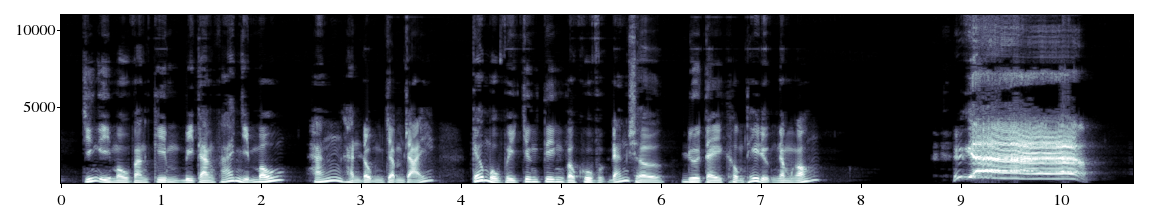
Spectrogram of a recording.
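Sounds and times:
speech: 0.2s - 7.6s
shrill terrified scream of an immortal in a fantasy audiobook: 8.8s - 10.5s.

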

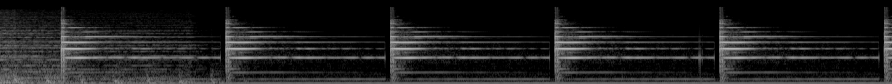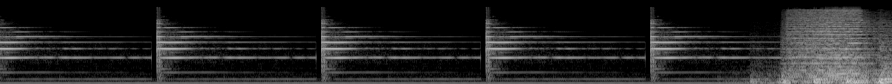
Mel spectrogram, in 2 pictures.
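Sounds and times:
bell tolling: 0.0s - 17.8s.

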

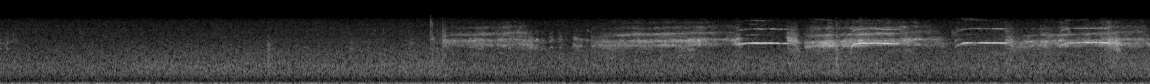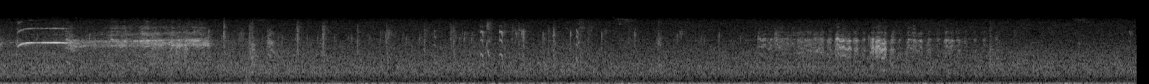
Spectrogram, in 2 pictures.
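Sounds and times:
bird song of clear level whistled notes: 4.4s - 13.6s.

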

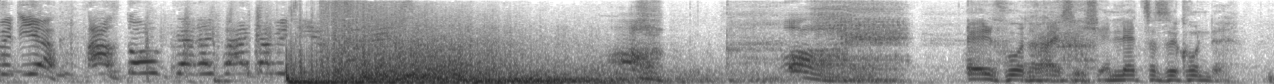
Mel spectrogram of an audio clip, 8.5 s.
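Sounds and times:
speech: 0.1s - 2.9s, 4.2s - 4.5s, 5.2s - 5.9s, 6.4s - 8.3s
explosion: 1.9s - 5.0s.

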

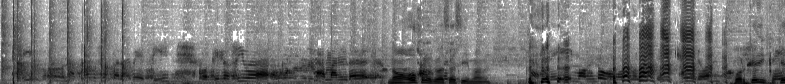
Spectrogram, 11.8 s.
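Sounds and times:
rhythmic hand claps in a radio studio: 0.0s - 2.1s
speech: 3.0s - 11.7s
laughter: 7.9s - 11.2s.

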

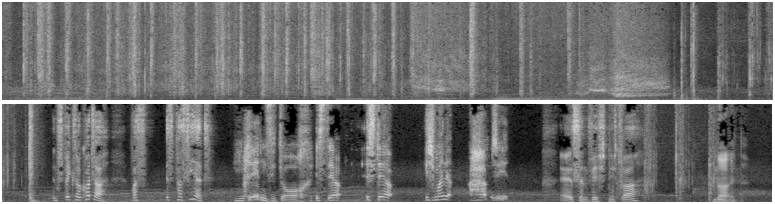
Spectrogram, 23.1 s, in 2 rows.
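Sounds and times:
crunching footsteps: 0.0s - 8.8s, 10.3s - 12.0s, 20.7s - 22.5s
many car engines rumbling as cars drive up onto a beach from Rocky Beach: 0.0s - 17.1s
speech: 12.4s - 19.3s, 20.0s - 21.3s, 22.2s - 22.7s.

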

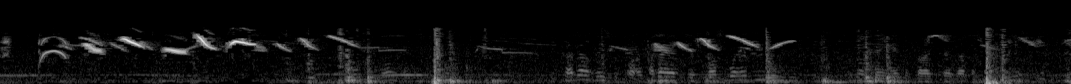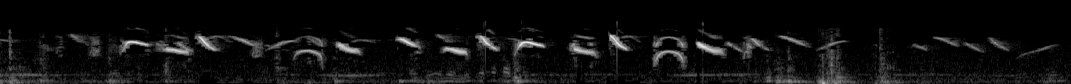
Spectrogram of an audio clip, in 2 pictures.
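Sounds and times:
green-winged saltator singing: 0.0s - 8.1s, 9.2s - 21.4s
sharp knocks: 3.0s - 5.1s, 9.8s - 12.5s, 18.3s - 19.8s.

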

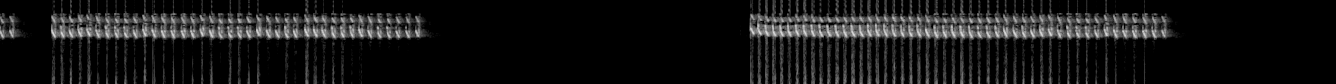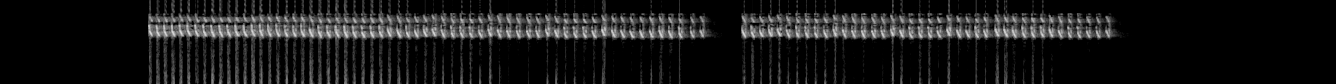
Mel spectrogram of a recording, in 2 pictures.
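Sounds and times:
cililin singing a high dense rattle: 0.0s - 4.4s, 7.5s - 11.9s, 14.8s - 24.7s.

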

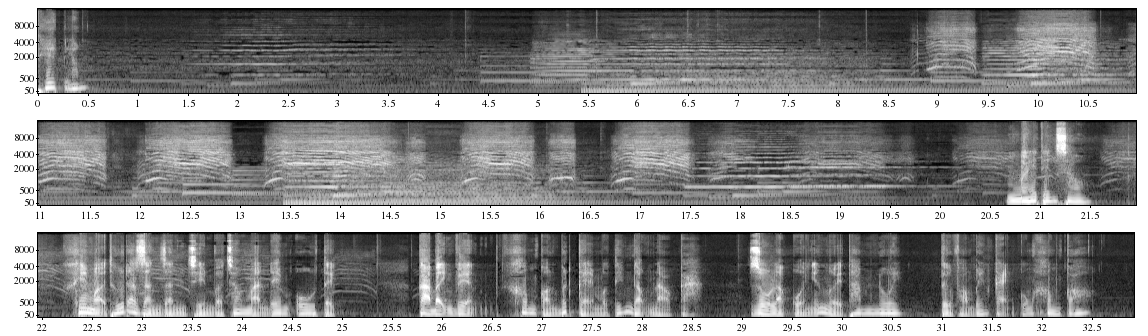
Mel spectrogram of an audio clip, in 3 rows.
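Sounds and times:
speech: 0.1s - 0.6s, 21.2s - 21.6s, 22.4s - 25.0s, 25.8s - 32.6s
child crying: 8.8s - 25.4s.

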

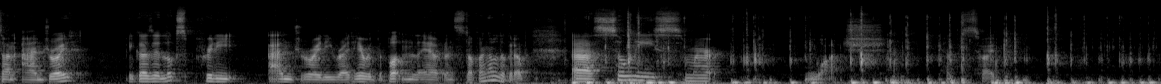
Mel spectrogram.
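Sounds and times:
speech: 0.0s - 8.7s, 9.8s - 10.3s
typing on a computer keyboard: 5.6s - 11.5s.

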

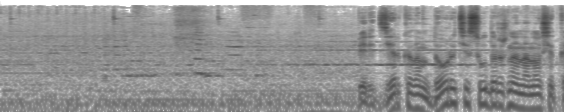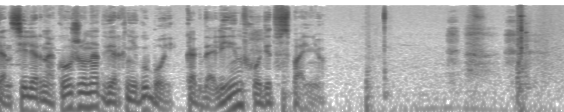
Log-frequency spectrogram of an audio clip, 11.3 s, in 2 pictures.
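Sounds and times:
Filly White garbage truck engine rumbling along a street: 0.0s - 4.6s
speech: 3.6s - 9.0s.

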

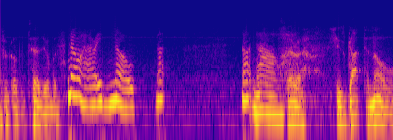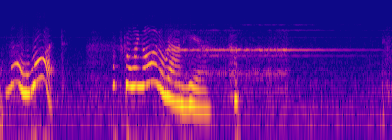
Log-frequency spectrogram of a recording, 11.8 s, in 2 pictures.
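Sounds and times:
speech: 0.5s - 2.6s, 3.6s - 6.8s, 7.6s - 9.6s
telephone bell ringing in a radio drama: 8.2s - 11.7s.

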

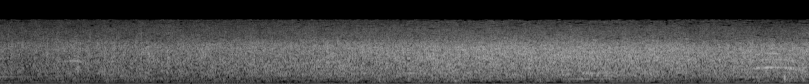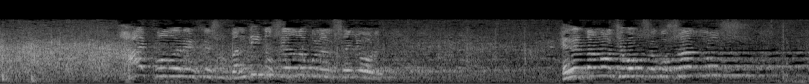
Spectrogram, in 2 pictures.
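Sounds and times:
audience clapping hands: 0.0s - 13.6s
speech: 13.7s - 15.5s.

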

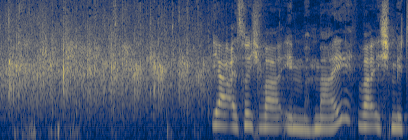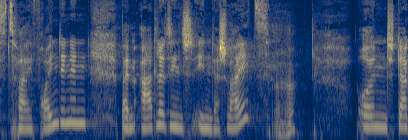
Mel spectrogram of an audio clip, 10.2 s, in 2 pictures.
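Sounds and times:
church congregation applause during a sermon service: 0.0s - 3.3s
speech: 2.6s - 10.1s.

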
